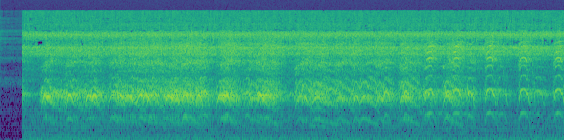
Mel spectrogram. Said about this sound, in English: So this is the original file that I downloaded. Sounds good. But didn't have quite enough punch for me. So with Audacity, I was able to add multiple layers to make it sound like there were a lot of crows.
